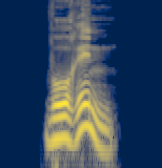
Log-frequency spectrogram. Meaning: in what, wherein
- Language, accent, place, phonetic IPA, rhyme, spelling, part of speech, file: German, Germany, Berlin, [voˈʁɪn], -ɪn, worin, adverb, De-worin.ogg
